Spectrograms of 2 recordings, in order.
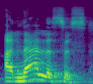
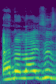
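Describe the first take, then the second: First: एनालिसिस as "uh-NAL-uh-sis", lower; correct pronunciation. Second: एनालिसिस as "ana-LIE-sis", higher; long "lie" in एनालिसिस; wrong pronunciation. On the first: Teacher repeats for learners, एनालिसिस said "uh-nal-uh-sis". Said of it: "ये होता है". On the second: Teacher shows learners the mistake, एनालिसिस with "lie". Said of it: "एनालिसिस नहीं होता". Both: Shown as a demonstration.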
